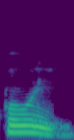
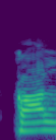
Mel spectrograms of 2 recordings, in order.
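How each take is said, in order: First: The vowel is a rounded 'oh' sound. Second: The vowel is an open 'aw' sound. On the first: The speaker calls it right. "इसका उच्चारण होता है कोल" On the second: The speaker calls it wrong. "कॉल नहीं होता"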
